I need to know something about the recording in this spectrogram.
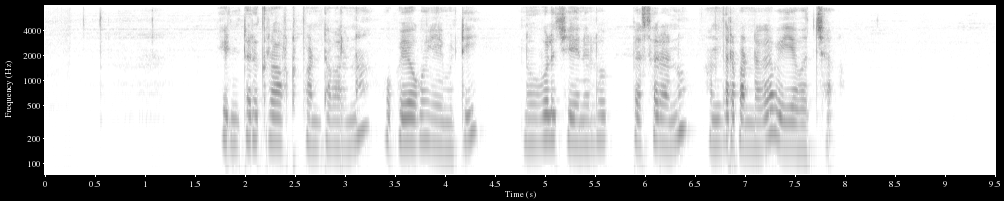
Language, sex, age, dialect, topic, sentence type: Telugu, female, 41-45, Utterandhra, agriculture, question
